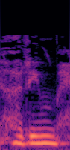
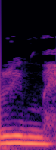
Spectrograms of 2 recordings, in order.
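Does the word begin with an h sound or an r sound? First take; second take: h sound; r sound. First: The word begins with an h sound. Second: The word begins directly with an r sound. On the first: The speaker calls it right. "इसका वास्तविक जो उच्चारण है वो हरिम है" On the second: The speaker calls it wrong. "कई लोग इसे रिम कहते हैं"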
